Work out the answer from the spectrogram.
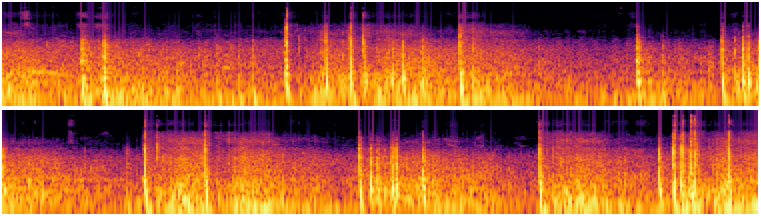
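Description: Large fireworks display: aerial shells bursting overhead in a rapid, irregular series of sharp bangs over a continuous low rumble.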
